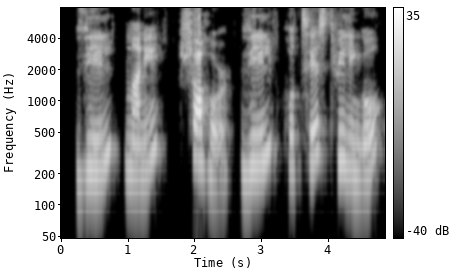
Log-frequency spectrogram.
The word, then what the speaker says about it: ville: ফ্রেঞ্চে একটা রুল আছে যে এল এল থাকলে অনেক সময় সেটার প্রোনাউন্সিয়েশন ওয়াই হয়ে যায়, কিন্তু ভিলের মধ্যে সেটা হবে না। সো ভিলের মধ্যে এলটা আপনি প্রোনাউন্স করবেন, সো এটা হবে une ville।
